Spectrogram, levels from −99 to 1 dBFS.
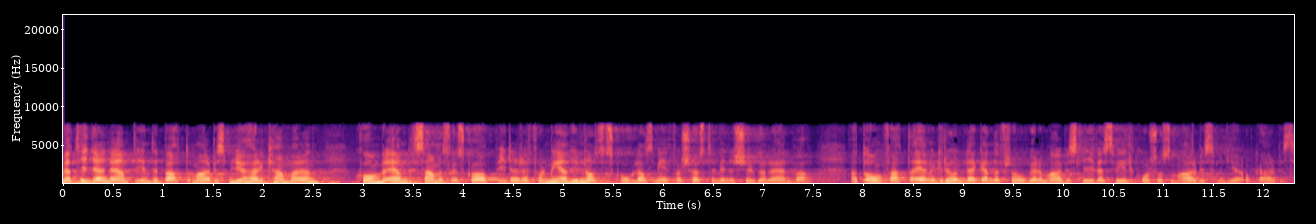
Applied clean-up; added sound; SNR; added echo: none; none; none; none.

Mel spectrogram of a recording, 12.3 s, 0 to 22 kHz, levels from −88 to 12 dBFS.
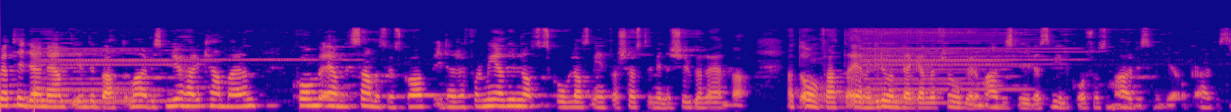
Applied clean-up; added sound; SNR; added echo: classical method Wiener filter.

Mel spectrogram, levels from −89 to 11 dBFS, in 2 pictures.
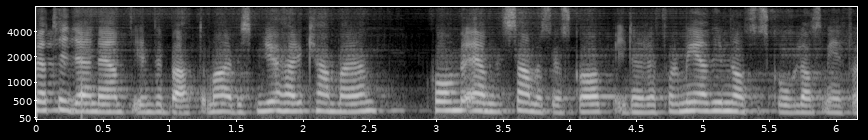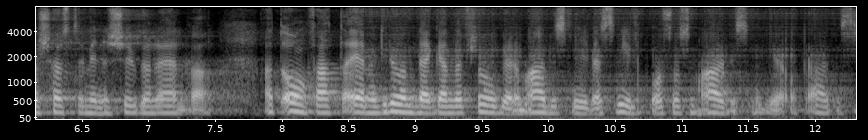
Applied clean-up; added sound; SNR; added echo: neural separator model SepFormer DNS4.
